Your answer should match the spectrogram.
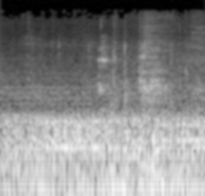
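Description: A steady low rumble, like a background engine hum, with faint voice sounds about a second in.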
